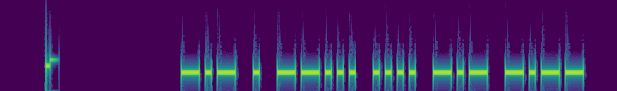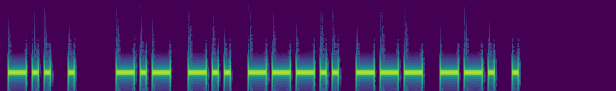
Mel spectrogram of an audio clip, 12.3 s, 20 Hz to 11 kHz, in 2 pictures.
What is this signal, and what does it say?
Morse code, heard as a keyed tone, about 21 wpm, 700 Hz. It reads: KE7HKY DE KD8OGE
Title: USA Callsign DE Callsign - 6 Characters - 20wpm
